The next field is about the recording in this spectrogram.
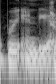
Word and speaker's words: Brei Endia: It's spelled E-N-D-I-A. So it's okay. B-R-E-I. – Okay. – E-N-D-I-A. Brei Endia.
